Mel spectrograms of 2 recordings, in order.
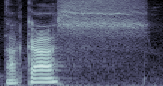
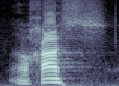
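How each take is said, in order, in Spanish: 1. La consonante del medio es un sonido k. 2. La consonante del medio es un sonido h.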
